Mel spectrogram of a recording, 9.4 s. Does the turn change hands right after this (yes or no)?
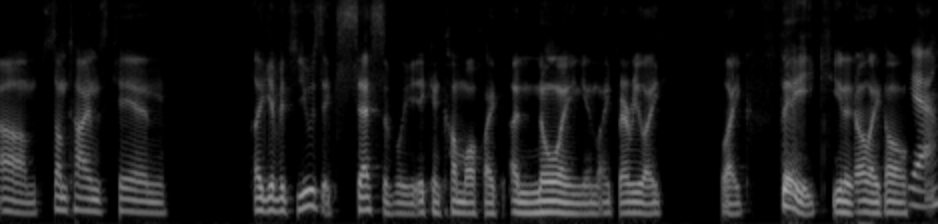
no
